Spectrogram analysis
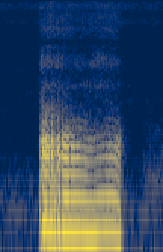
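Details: Pug puppy snoring: one loud, steady, buzzing breath sound about a second long, low and rattly.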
